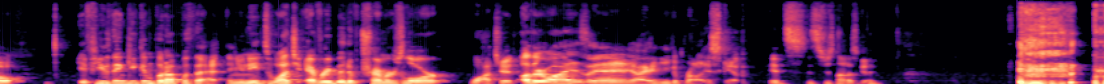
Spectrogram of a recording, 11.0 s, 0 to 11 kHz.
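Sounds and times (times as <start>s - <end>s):
speech: 0.0s - 9.0s, 10.2s - 10.8s
harsh cough: 10.2s - 11.0s.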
